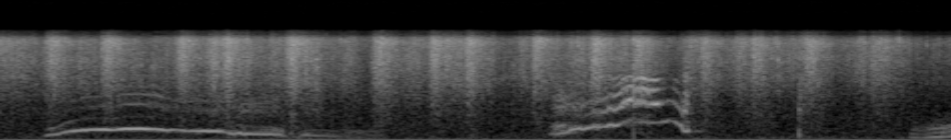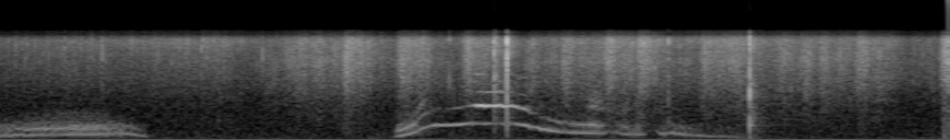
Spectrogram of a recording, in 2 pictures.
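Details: Furious female pet cat on her owners' bed in Kitchener, Ontario, Canada, resisting being moved by a stranger painting the room. Four harsh, arched yowls swell and fade, with a lower wavering moaning growl between them and a constant rattly hiss behind.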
